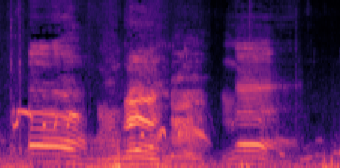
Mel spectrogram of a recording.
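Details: Cows crowding around fields, tame and jumping for joy, low drawn-out mooing in three loud harmonic bursts, each rising then falling, spaced over about four seconds.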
